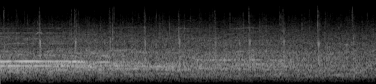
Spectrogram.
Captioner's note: applause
